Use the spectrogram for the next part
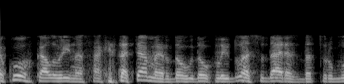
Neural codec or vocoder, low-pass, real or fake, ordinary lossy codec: none; 7.2 kHz; real; AAC, 16 kbps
